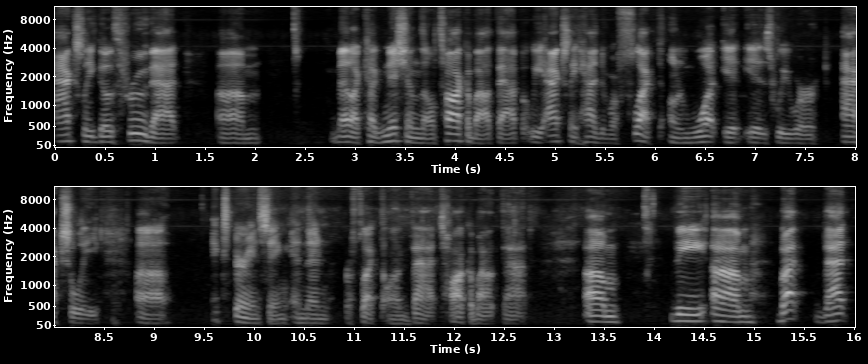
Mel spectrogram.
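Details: Adult man with aphasia after stroke, attending an aphasia conversation group and having had speech therapy. Finding: aphasia.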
